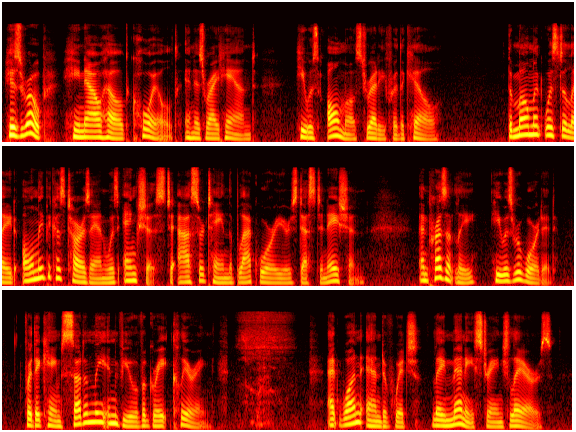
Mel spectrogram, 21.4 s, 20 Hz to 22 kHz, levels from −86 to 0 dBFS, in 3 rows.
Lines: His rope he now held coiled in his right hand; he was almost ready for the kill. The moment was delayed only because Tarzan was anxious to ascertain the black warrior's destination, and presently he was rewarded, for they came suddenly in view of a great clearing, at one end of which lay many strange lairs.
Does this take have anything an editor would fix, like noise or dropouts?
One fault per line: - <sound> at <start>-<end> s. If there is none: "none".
- sniff at 17.2-18.0 s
